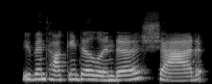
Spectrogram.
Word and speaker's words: Shad: Shad rhymes with Chad, who's the founder of Voidpet.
